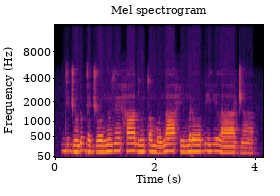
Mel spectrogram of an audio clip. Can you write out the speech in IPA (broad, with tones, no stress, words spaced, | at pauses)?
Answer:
di˧ d͡ʒɔ̃˨ɗu˦ɡɛ˨ d͡ʒoː˨nũ˧ zɛ̃˦haː˦dũ˨˦ tɔ˦mo˨ naː˦hi˨ mə˦ɾoː˦ɓi˦ji˦ laː˧ d͡ʒã˨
